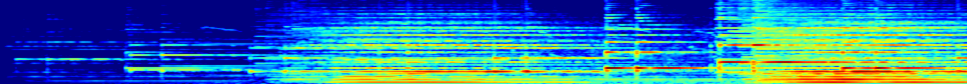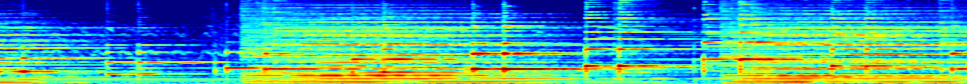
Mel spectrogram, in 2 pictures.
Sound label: Mandolin Concerto; VIVALDI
